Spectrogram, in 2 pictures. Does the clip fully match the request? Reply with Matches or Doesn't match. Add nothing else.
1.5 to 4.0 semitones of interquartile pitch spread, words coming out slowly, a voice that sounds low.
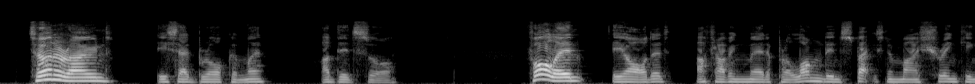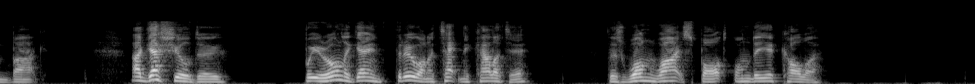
Doesn't match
